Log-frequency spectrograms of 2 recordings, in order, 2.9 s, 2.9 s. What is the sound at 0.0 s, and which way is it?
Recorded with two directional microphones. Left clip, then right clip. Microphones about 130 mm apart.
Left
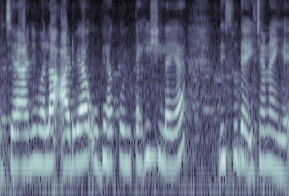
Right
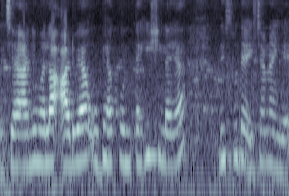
A woman's voice, 35° left (ahead or behind).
